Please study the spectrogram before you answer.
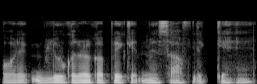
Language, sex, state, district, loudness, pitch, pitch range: Hindi, male, Arunachal Pradesh, Longding, -18 LUFS, 95 Hz, 90-95 Hz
